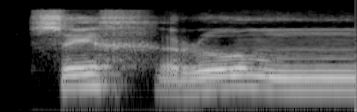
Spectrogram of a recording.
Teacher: Masuk dengan mendengung. Maksudnya langsung masuk ke huruf mim dumah tanwinnya tidak dibaca. Ditahan biar tampak mendengungnya. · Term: Idgham bighunah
